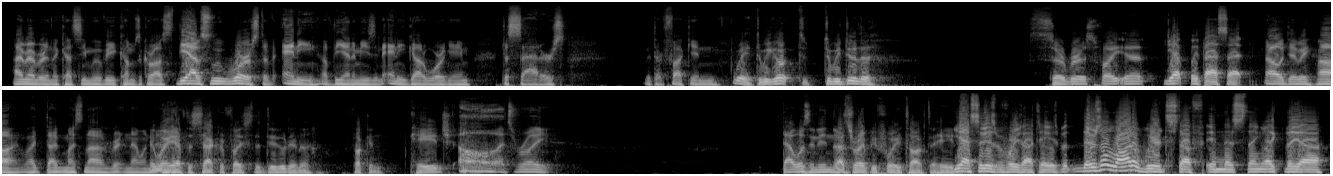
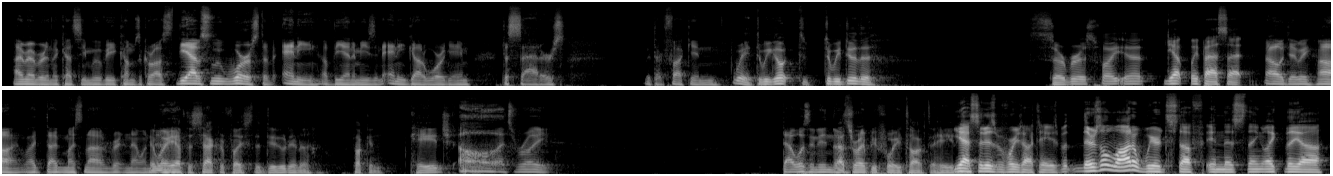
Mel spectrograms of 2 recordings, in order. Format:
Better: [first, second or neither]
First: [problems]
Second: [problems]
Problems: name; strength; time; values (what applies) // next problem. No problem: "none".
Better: second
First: distortion; heavy; 6 dB below the speech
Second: none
